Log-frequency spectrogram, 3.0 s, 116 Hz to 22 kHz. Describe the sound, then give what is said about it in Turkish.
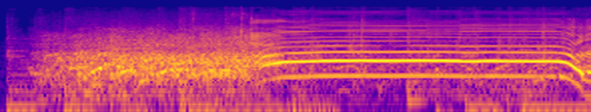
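A man lets out a loud, exaggerated panicked scream, starting as a rough, breathy shriek and then rising into a long, piercing held note that breaks off abruptly. “Yani acil yardım hattında çalışsam mesela biri arasa 8. kattan düştüm kan kaybediyorum dese önce çığlık atarım.”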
